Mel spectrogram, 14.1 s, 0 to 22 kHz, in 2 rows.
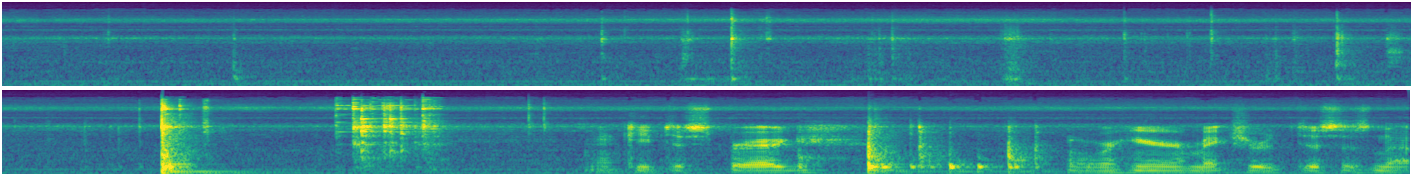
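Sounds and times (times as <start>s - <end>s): metal clunk ringing: 7.9s - 9.3s
metal parts clattering: 8.8s - 9.3s.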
